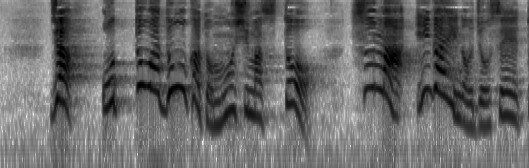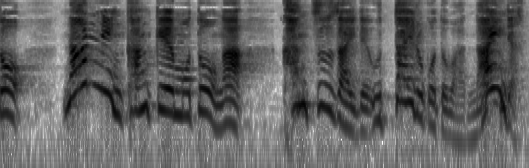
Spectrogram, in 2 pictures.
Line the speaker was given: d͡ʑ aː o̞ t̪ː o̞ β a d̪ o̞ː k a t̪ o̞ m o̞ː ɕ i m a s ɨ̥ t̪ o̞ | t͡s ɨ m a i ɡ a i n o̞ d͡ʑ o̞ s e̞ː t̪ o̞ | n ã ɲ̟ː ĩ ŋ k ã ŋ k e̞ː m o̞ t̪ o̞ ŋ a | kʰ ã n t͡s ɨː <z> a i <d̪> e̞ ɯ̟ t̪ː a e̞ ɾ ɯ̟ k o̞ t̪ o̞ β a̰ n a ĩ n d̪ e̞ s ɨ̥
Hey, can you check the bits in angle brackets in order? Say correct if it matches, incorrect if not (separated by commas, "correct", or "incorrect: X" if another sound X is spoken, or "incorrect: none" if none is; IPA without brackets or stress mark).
correct, correct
